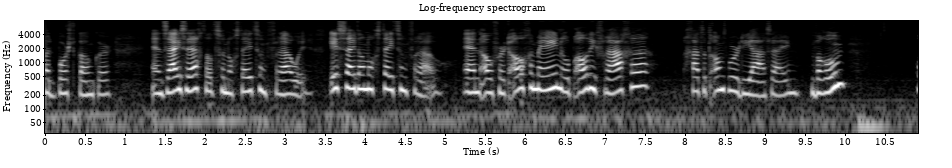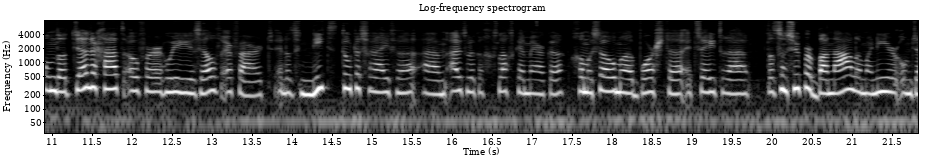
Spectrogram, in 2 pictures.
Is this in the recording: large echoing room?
no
